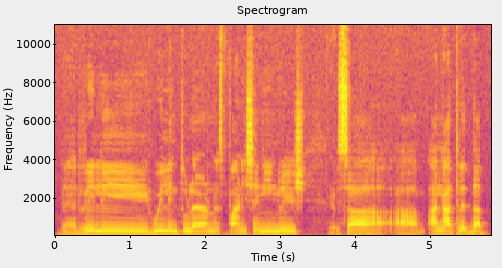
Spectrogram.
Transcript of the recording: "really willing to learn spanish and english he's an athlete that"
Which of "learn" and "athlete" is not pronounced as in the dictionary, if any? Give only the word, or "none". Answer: athlete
